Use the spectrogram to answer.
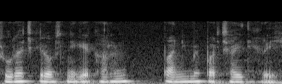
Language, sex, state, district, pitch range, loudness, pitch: Hindi, male, Chhattisgarh, Sukma, 115-130 Hz, -15 LUFS, 125 Hz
